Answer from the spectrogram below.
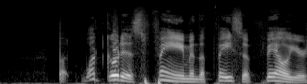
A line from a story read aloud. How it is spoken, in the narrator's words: shouted Leonardo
